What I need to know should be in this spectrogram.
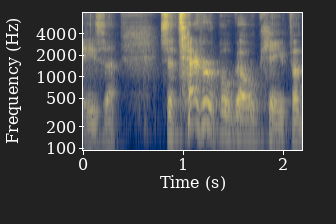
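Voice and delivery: ordinary delivery

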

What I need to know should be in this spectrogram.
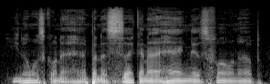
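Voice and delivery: low, taunting phone threat; imagined villainous boyfriend. Retold or imitated. Boyfriend as she must have heard him, villainous. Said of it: "What she must have heard was".

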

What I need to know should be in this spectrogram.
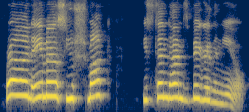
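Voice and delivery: high-pitched, loud retold warning; excited, high replay of a yell; mock panicked yell. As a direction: act out hollering at a friend to flee. Retelling own panicked cry to run.

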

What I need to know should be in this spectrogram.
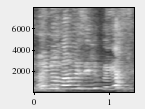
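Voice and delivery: high, loud, laughing shout of amazement; laughing disbelief. Retold or imitated. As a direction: cry out laughing that he really hit it. Friend voicing the video guy.

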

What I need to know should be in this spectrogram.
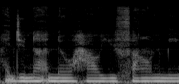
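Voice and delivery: ordinary talk, nothing marked

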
